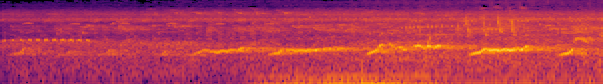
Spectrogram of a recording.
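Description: Forest ambience of bird calls. A fast trill opens, then one call repeats about once a second, each a quick upward swoop into a short held note, over fainter high chirping. A low rumble sounds for a couple of seconds in the middle.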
